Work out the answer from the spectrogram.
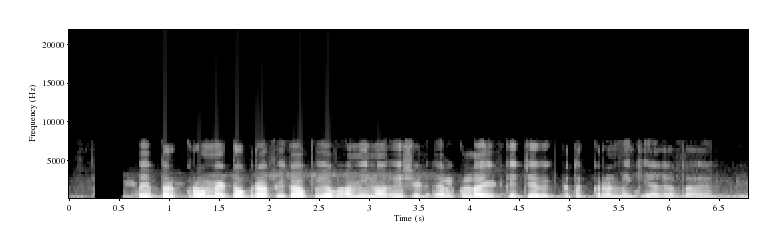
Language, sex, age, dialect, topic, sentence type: Hindi, male, 51-55, Garhwali, agriculture, statement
